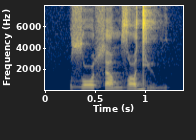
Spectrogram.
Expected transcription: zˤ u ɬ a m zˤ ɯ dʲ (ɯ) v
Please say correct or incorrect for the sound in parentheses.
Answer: correct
